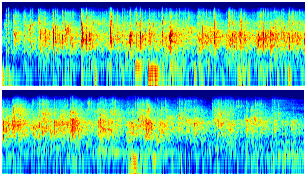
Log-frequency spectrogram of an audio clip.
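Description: A crowd claps steadily for several seconds, a dense patter of many hands at fairly constant loudness with no voices over it.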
